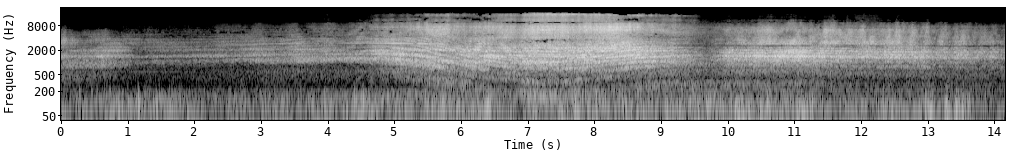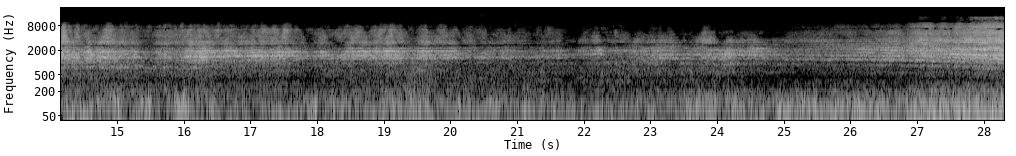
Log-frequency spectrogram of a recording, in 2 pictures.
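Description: A radio-controlled model jet's electric ducted fan whines overhead, rising and falling in pitch as it passes close by.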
